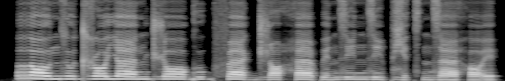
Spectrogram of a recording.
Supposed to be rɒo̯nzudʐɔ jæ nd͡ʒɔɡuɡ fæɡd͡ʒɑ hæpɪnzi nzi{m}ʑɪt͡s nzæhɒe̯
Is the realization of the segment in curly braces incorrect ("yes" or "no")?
yes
